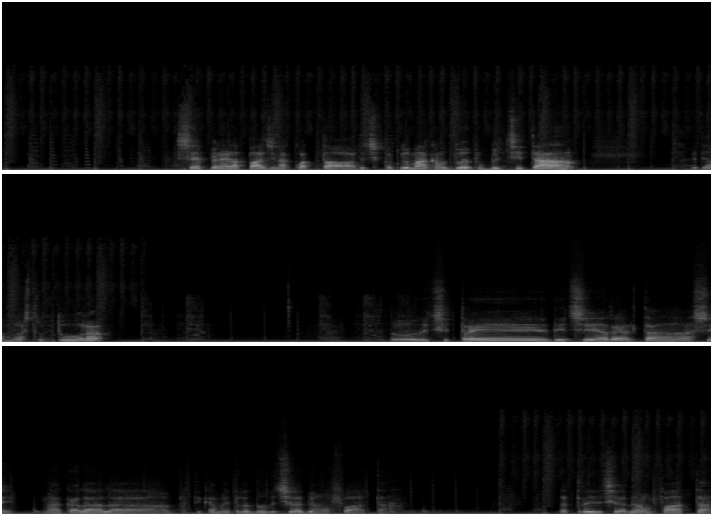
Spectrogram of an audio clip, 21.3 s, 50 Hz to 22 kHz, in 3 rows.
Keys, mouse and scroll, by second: 1.0 middle click, 7.0-7.5 scroll down 4, 17.6 click, 19.8 click.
